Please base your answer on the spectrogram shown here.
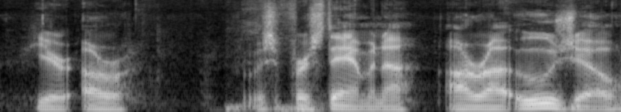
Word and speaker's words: Araujo: a black belt uh arujo here or was for stamina araujo right you got to get the pronunciation correct there um very very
